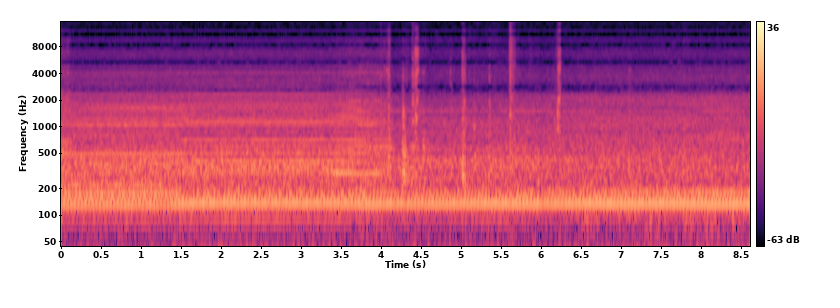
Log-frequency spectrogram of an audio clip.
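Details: 2003 Roush Stage 1 Mustang; steady low hum with faint whining tones, then sharp clicks around four to six seconds; strange clutch noise, cause unknown.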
